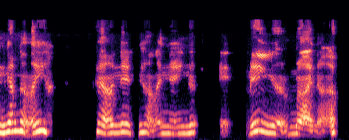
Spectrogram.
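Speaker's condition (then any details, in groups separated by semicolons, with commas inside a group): Friedreich's ataxia; speech impairment, worsened over time, briefly used speech software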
